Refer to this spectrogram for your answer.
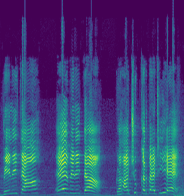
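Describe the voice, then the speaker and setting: Clear music plays in the background as a woman shouts in a put-on character voice at an extremely high pitch. She goes at a very slow pace with ordinary pitch variation. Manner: shouting, angry.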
